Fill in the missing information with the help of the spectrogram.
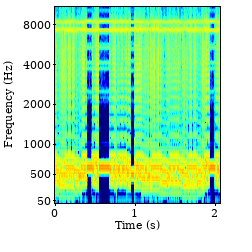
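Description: A buzzy modular synthesizer drone from the Contour and Maths modules feeding the Bang, rich in harmonics, whose pitch steps around in a quick repeating pattern, briefly cutting out twice before resuming, with no voices present.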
